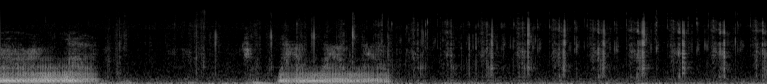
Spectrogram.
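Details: Pet cat indoors tasting its first corn, growling over the food. Two low rumbling growls, each about a second long, are separated by a brief pause. Rapid moist chewing and crunching clicks follow in a quiet room.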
